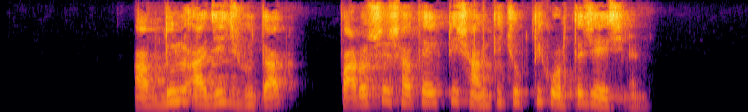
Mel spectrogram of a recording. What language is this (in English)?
Bangla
